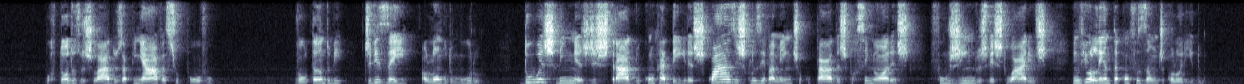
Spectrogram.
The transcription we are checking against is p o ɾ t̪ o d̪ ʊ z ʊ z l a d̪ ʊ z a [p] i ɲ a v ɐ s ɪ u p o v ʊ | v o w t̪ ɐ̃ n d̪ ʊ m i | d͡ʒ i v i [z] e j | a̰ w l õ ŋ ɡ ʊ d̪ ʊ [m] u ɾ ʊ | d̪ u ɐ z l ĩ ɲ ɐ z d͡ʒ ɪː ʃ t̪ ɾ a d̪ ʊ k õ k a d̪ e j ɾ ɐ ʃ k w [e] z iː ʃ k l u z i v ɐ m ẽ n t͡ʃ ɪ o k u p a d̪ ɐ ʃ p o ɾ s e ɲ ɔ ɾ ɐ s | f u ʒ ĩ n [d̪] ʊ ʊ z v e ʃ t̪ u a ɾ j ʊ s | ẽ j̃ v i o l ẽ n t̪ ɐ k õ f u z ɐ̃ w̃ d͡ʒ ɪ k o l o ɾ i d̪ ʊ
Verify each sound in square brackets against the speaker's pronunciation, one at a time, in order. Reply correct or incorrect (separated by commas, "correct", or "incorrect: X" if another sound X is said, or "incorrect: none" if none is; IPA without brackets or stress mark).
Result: correct, correct, correct, incorrect: a, correct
